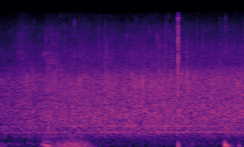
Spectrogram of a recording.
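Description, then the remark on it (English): A crowd claps their hands to the Lord, a dense, steady wash of many hands with no gaps, holding an even level throughout, with a few sharper individual claps standing out. “If you believe that, clap your hands to the Lord today.”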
